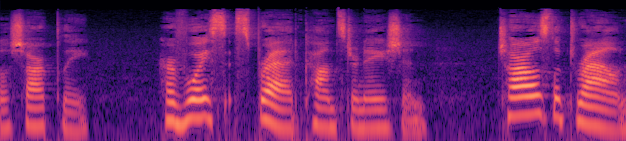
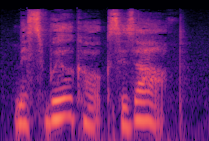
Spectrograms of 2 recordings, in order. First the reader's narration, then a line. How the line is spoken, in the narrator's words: the child whispered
